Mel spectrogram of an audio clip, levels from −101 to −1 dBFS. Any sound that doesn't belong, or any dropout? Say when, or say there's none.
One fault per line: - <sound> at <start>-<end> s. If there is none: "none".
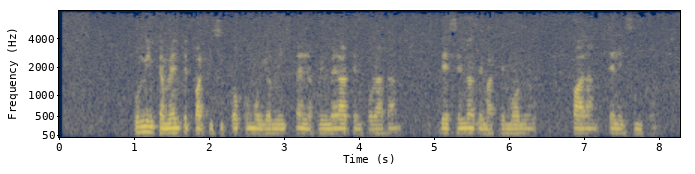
none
